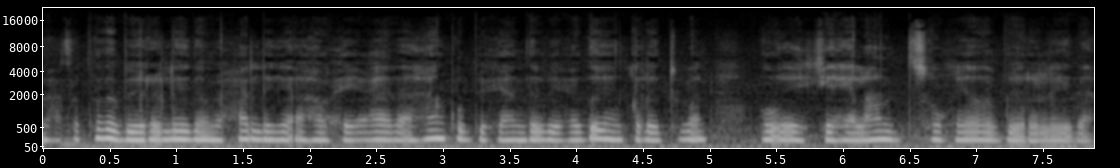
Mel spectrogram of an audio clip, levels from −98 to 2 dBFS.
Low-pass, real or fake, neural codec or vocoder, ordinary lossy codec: 19.8 kHz; fake; codec, 44.1 kHz, 7.8 kbps, Pupu-Codec; MP3, 96 kbps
